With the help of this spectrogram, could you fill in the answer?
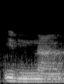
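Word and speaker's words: إِنَّ: Inna itu ada dua nunnya, kita bacanya yang benar kayak gitu tadi, yang benar tuh inna, kita baca asal-asalan innaka asal-asalan.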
